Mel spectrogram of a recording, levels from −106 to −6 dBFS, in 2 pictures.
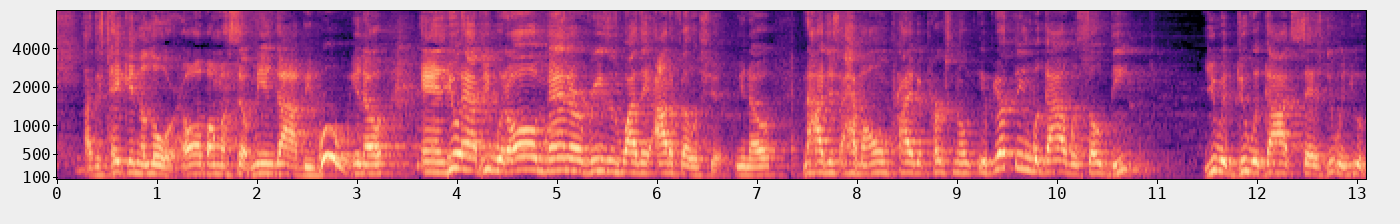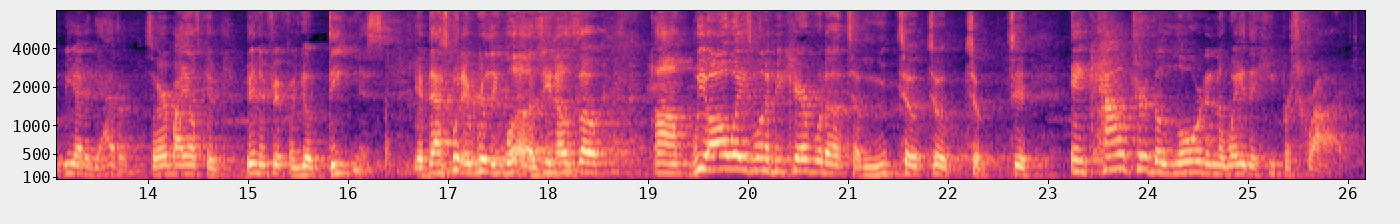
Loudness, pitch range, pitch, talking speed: -19 LUFS, 160-200 Hz, 175 Hz, 230 wpm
